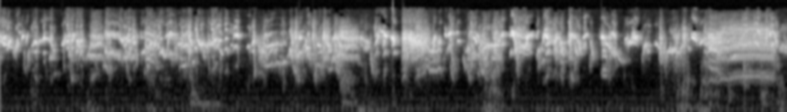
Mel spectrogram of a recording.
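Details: Long unbroken warbling song of a grey-crowned goldfinch: rapid tinkling and buzzy twitters run on for about eight seconds, ending in a harsher nasal, rattling phrase.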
